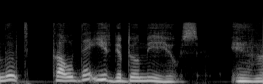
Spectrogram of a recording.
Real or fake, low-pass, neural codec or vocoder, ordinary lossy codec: fake; 7.2 kHz; codec, 16 kHz, 0.5 kbps, X-Codec, HuBERT features, trained on balanced general audio; Opus, 64 kbps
